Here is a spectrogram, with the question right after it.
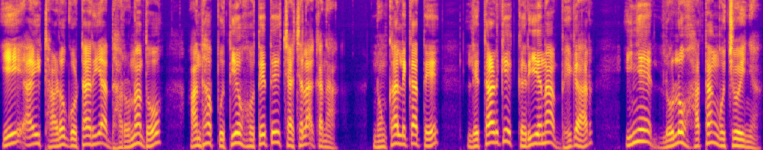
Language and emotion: Santali, disgusted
